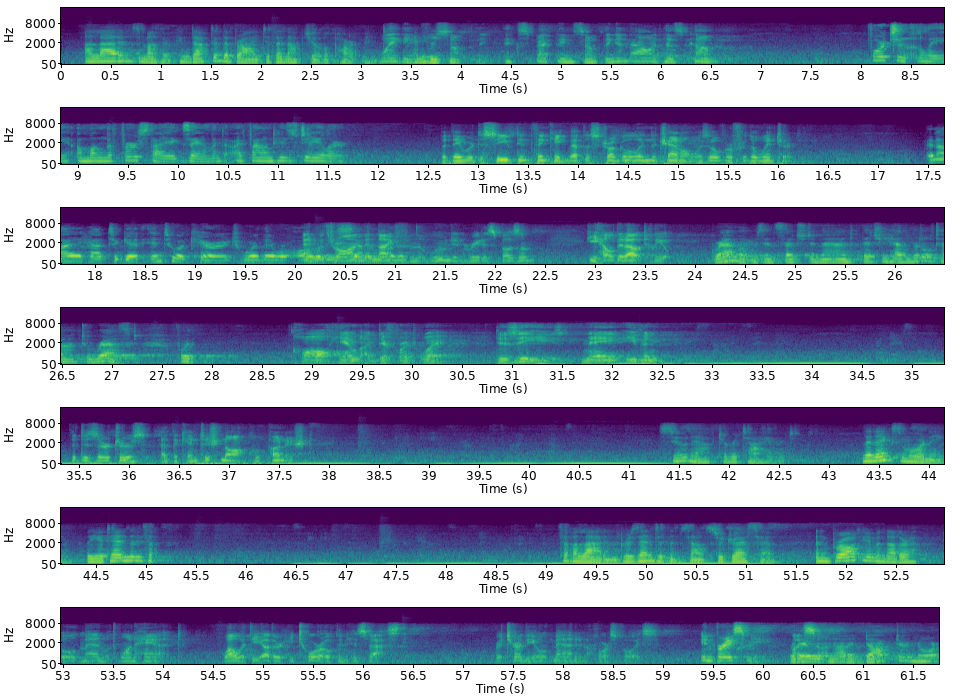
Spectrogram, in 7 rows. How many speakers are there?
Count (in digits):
9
